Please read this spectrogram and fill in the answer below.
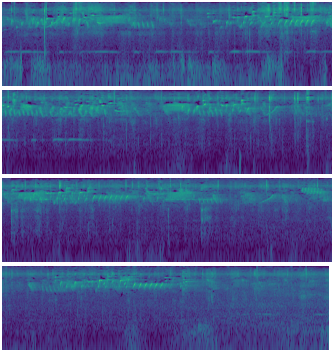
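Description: Small birds chirping in repeated short bursts throughout. Low rumbling on the microphone during the first six seconds and again near the end, and a faint steady hum for the first nine seconds or so.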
